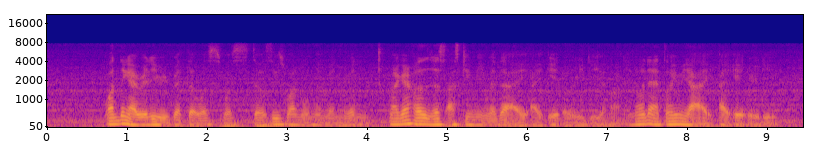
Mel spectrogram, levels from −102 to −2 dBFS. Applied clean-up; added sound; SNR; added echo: none; Engine; 17 dB; none.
